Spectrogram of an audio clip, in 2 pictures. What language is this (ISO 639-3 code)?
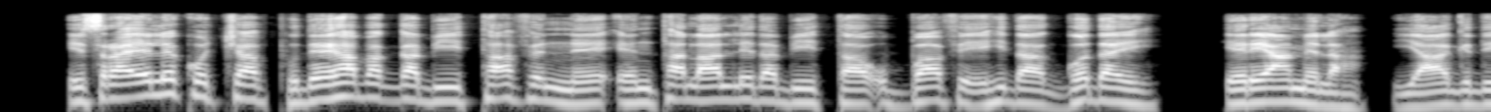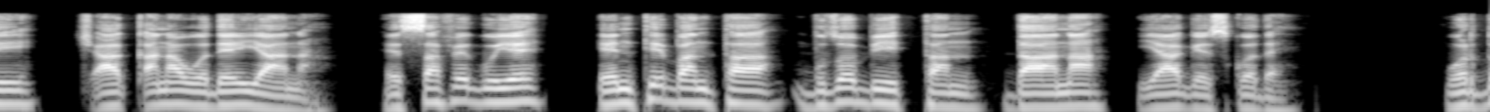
gof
